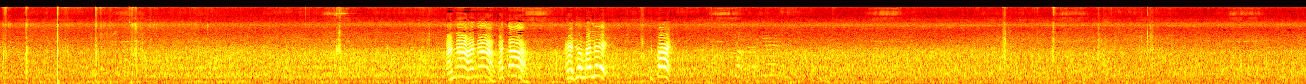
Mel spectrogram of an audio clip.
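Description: A shallow stream trickles gently over rocks outdoors.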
